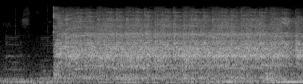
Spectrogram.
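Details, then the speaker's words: New Bajaj Dominar 400: the fuel pump primes, then the starter whirs steadily for almost three seconds with no firing. It cranks but won't start; spark is later confirmed present. "puede escuchar solamente la marcha pero no logra arrancar"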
